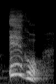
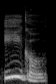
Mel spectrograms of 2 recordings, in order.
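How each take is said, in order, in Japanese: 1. 最初は短い'e'の音です。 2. 最初は長い'ee'の音です。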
